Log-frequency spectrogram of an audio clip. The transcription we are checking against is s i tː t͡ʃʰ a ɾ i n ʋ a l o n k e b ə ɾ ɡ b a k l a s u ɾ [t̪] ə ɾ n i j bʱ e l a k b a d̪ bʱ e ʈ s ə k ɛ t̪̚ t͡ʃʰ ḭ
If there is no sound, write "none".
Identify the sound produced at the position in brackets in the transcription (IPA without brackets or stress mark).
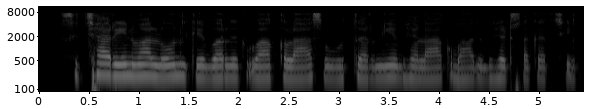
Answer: t̪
